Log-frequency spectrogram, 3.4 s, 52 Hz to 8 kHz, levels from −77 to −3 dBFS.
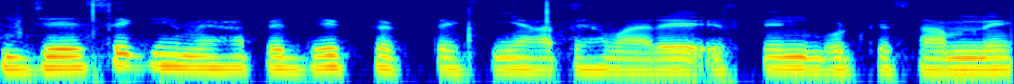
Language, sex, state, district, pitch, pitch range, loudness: Hindi, male, Bihar, Sitamarhi, 135 Hz, 125-140 Hz, -32 LUFS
